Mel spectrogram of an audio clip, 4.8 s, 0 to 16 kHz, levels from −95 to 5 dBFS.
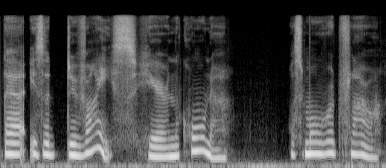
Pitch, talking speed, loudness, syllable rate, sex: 205 Hz, 150 wpm, -16 LUFS, 4.5 syllables/s, female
